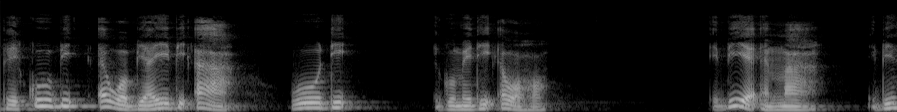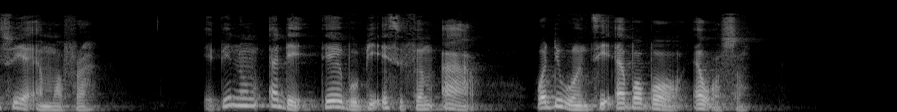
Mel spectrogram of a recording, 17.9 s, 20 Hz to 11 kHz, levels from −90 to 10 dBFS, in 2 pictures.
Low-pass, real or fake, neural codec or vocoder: 7.2 kHz; real; none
